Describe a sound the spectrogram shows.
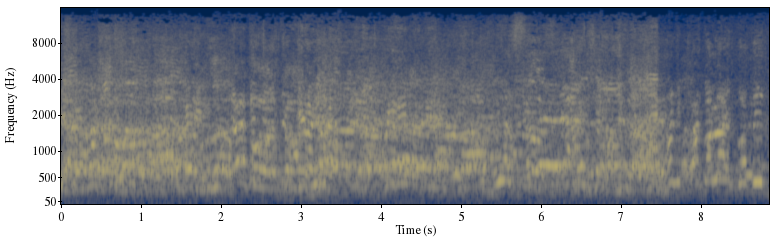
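A large crowd of men chants slogans loudly outdoors.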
